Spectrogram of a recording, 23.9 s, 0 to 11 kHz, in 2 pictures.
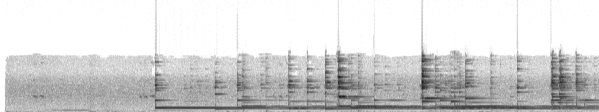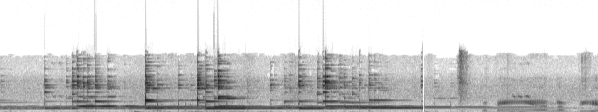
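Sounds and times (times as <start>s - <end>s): church bells ringing: 1.0s - 23.9s.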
